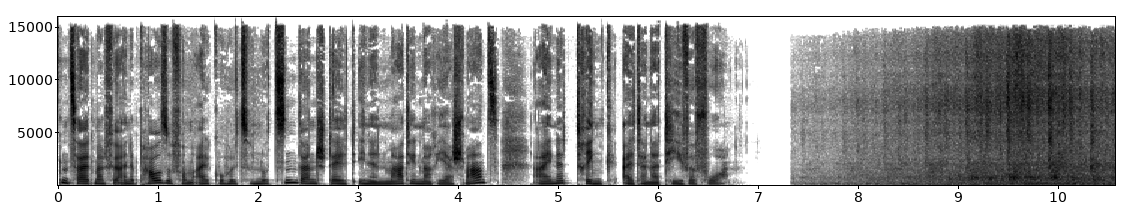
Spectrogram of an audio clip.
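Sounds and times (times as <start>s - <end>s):
speech: 0.0s - 6.8s
rhythmic clatter: 7.4s - 10.5s
train rumbling past: 7.4s - 10.5s.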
